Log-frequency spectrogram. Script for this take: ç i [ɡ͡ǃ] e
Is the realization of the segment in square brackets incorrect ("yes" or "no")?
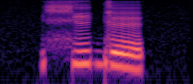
yes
